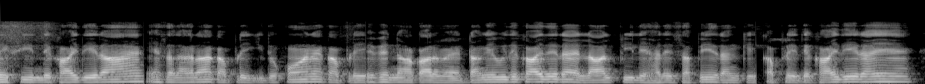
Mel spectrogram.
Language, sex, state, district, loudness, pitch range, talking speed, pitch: Hindi, male, Chhattisgarh, Balrampur, -17 LUFS, 100-115 Hz, 215 wpm, 105 Hz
